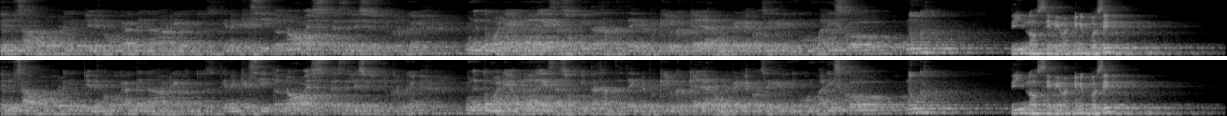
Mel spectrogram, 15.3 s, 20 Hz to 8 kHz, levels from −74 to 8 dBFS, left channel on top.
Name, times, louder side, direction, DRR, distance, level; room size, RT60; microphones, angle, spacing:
voice 1, 0.0-11.0 11.3-12.1, right 1 dB, 70° right, -5 dB, 1.7 m, -26 dB
voice 2, 12.6-13.9, right 1 dB, 5° right, 2 dB, 0.4 m, -22 dB
7.1 x 4.2 x 5.6 m, 2.8 s
head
